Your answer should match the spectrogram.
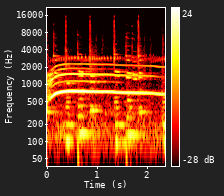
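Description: A long, drawn-out animal cry sound effect, rising quickly at the start, held at one pitch and dropping away at its end, over background music with a steady beat.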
